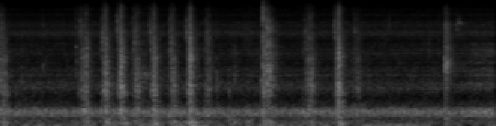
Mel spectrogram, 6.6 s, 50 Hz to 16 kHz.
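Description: Faint steady hum with about a dozen irregular light clicks from a switched-on Huina Kabolite K3362 1:14 RC hydraulic dump truck.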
